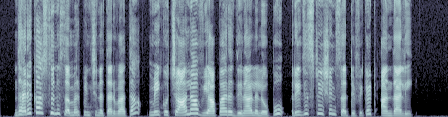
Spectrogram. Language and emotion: Telugu, neutral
